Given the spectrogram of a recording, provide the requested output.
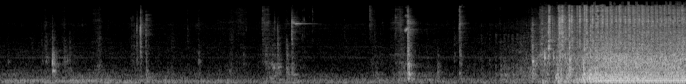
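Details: MTD Pro Honda mower with GCV160 engine, brittle old fuel line: scattered clicks, then engine catches and settles into an even running note with no misses; runs properly.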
